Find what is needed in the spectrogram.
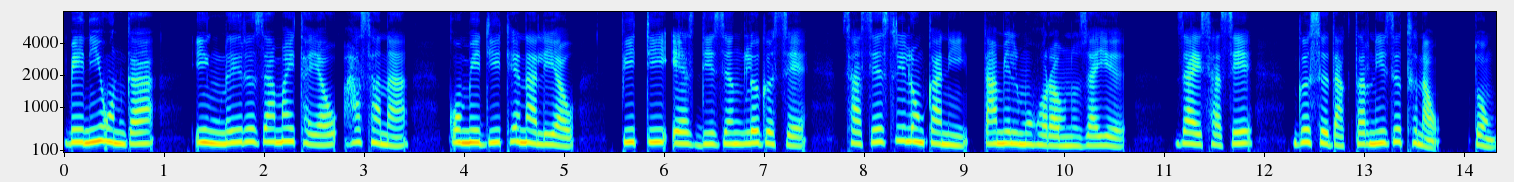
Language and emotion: Bodo, neutral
